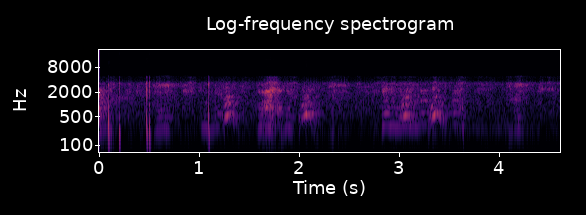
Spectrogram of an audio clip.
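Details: Staffordshire Bull Terrier on a walk gives wavering, whining vocalisations in short, uneven bursts, broken by a few sharp clicks and knocks.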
